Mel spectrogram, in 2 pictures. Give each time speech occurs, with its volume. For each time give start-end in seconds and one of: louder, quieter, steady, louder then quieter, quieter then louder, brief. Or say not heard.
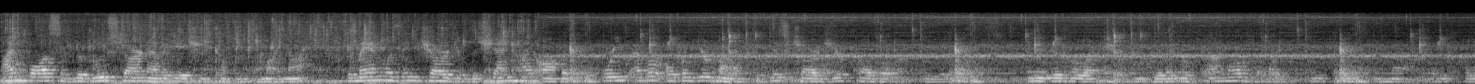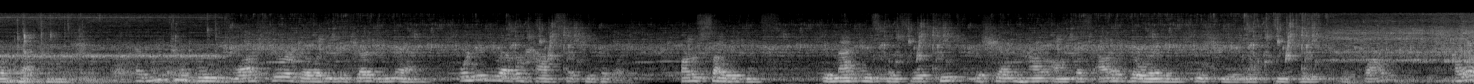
0.0-29.4 quieter.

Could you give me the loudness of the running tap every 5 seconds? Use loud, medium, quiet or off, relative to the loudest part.
loud, loud, loud, medium, medium, medium.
